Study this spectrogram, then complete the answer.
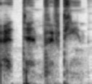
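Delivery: plain reading voice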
